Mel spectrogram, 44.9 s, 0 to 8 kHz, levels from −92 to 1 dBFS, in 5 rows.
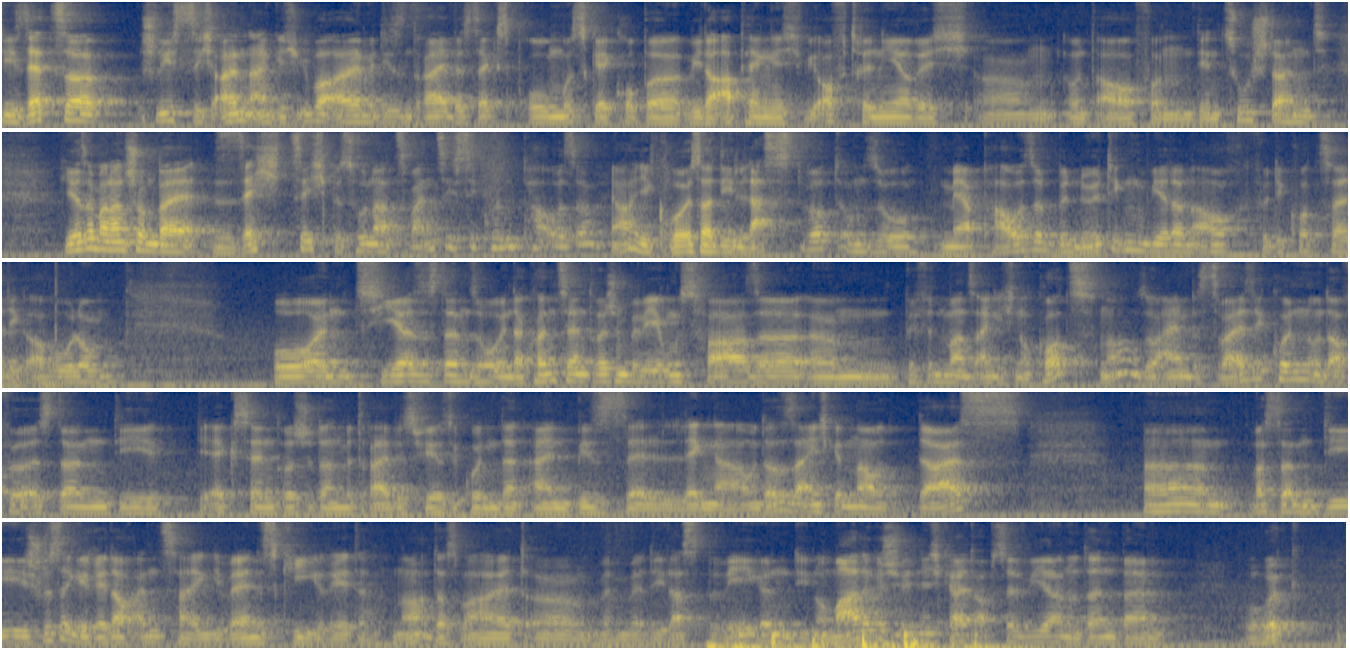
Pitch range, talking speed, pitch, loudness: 85-105 Hz, 170 wpm, 95 Hz, -23 LUFS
